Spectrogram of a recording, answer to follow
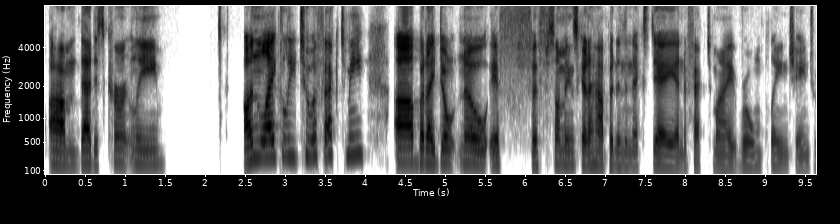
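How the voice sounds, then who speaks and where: A woman's voice: mid-range voice, fairly bright tone, no echo, studio quality. A woman who is sick with a cold, hosting a live Q&A stream, chatty and rambling, often stopping to correct herself. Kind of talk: casual live Q&A. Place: hotel or temporary room while travelling.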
